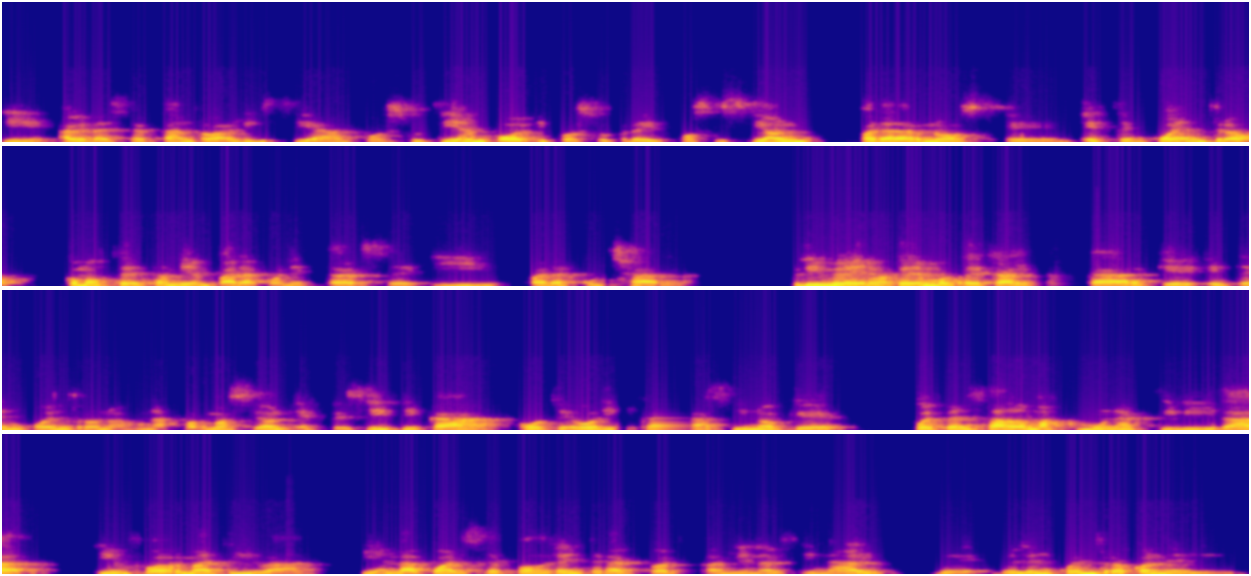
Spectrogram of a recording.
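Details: Adult woman speaking Spanish; normal speech.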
